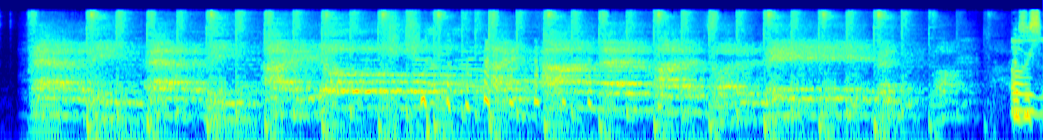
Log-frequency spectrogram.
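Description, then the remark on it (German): A festive Berlin carnival hymn with voices singing over a steady, driving beat and full band backing, loud and continuous for about ten seconds before cutting off abruptly. “Dabei haben wir selbst hier in der Hauptstadt Karneval und sogar mit einer eigenen Hymne.”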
